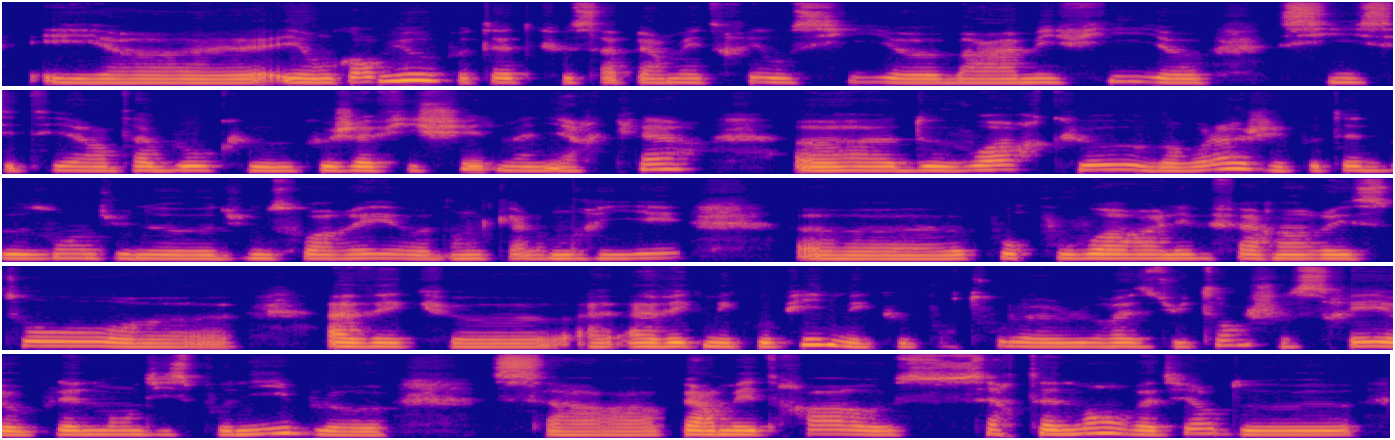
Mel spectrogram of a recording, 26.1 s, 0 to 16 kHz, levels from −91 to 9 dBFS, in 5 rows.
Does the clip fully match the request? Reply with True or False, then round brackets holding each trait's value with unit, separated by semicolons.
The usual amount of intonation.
False (1.7 semitones)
